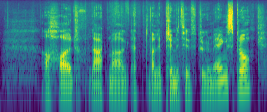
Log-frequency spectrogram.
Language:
Norwegian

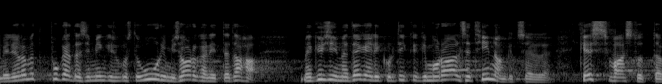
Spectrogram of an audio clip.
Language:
Estonian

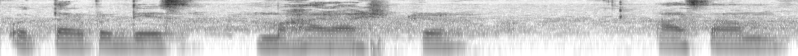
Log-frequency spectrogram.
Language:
Sanskrit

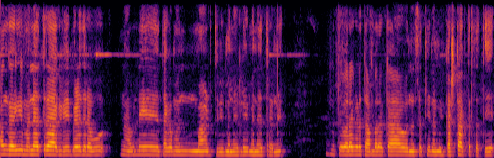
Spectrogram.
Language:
Kannada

